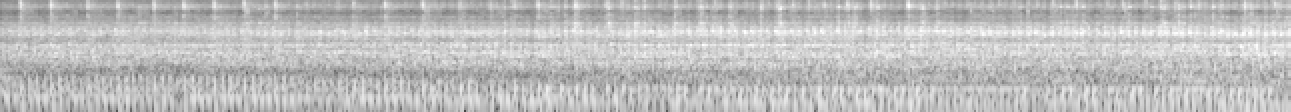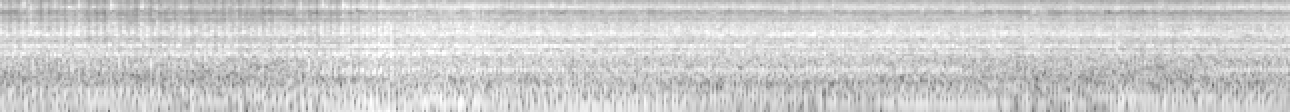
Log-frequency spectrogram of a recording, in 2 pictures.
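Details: Vintage Jacobsen two-stroke reel greens mower, first start, extra oil in cylinder and fuel, running off choke with governor not yet sorted; busy two-stroke buzz rises briefly around eight seconds then settles even, no misfires or knocks; runs healthy.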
